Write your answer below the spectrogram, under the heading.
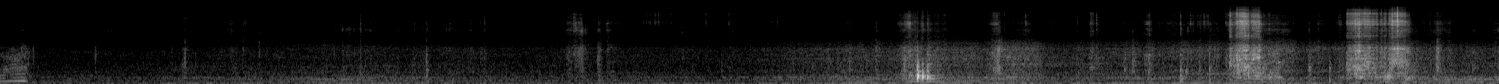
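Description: A road-works barrier pole with a heavy round base is handled on concrete pavement and set upright. Its base and pole rub and scrape on the ground, with a loud scrape about nine seconds in and two more near the end, over a faint steady low hum.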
